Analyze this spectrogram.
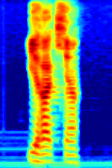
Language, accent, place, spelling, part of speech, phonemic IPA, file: French, France, Lyon, iraquien, adjective, /i.ʁa.kjɛ̃/, LL-Q150 (fra)-iraquien.wav
- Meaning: alternative spelling of irakien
